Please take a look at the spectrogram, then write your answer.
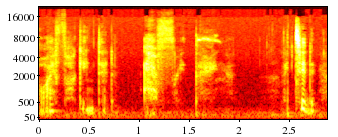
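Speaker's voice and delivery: hushed, intense whisper of triumph; fierce whisper. Retold or imitated. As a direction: breathe it out like a secret victory. Imagined final words at death.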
